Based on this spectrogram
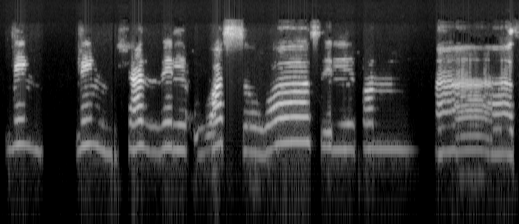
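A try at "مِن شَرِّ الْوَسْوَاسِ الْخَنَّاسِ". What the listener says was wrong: না, খালি গুণ না, টান না।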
